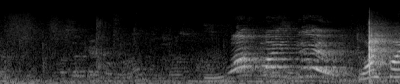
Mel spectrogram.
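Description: A drawn-out shout rises and falls in pitch in the middle, then near the end one sharp, loud clack of a sword blow lands, with the hall's echo after it.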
